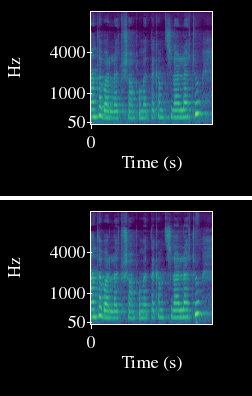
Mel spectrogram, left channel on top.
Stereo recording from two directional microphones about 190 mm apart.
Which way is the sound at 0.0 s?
5° right (ahead or behind).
